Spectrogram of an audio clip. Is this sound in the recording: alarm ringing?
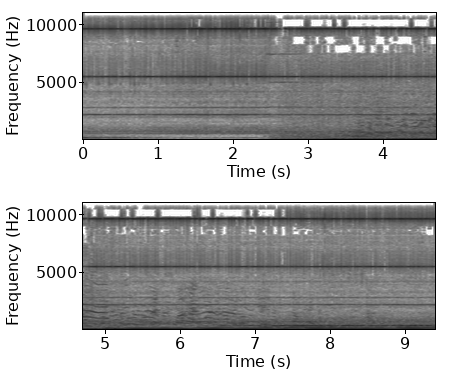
yes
